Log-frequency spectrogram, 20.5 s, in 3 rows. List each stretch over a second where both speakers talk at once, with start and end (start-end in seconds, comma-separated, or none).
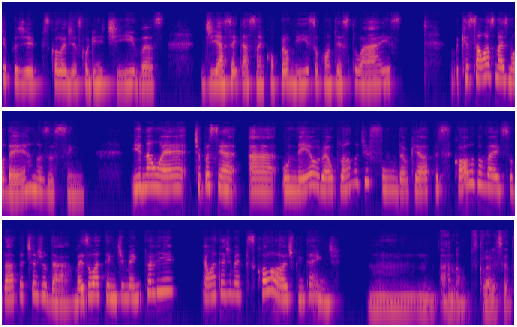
none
